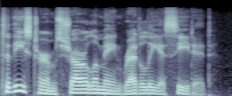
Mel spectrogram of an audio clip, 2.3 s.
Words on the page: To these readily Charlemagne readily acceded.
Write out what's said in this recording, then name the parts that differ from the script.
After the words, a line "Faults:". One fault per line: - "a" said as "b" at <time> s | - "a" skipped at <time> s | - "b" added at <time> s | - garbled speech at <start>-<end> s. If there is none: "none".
To these terms Charlemagne readily acceded.
Faults:
- "readily" said as "terms" at 0.3 s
